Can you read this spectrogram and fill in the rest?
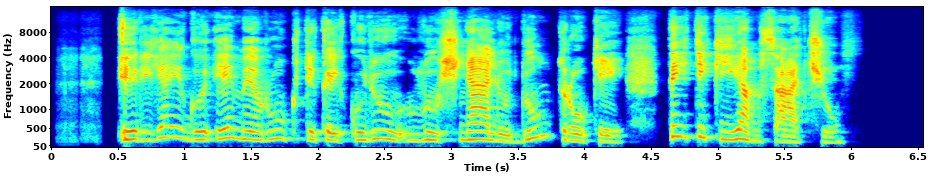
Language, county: Lithuanian, Vilnius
